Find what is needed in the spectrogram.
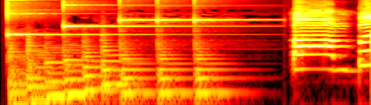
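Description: Short, bright music jingle: a chime rings out at the start over a quick run of notes that fades away just before the end.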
